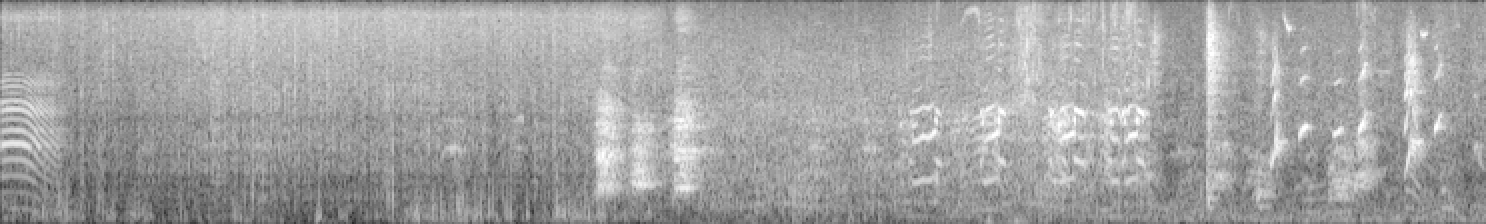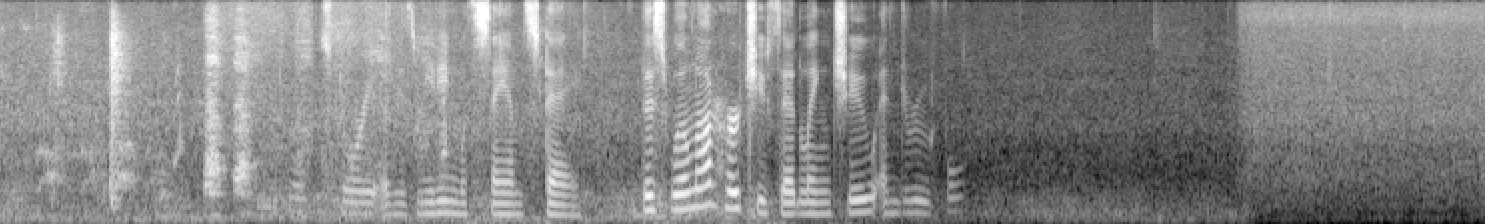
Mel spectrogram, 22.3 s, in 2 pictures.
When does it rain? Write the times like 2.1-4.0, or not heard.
0.0-22.2.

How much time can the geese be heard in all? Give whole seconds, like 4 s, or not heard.
4 s.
